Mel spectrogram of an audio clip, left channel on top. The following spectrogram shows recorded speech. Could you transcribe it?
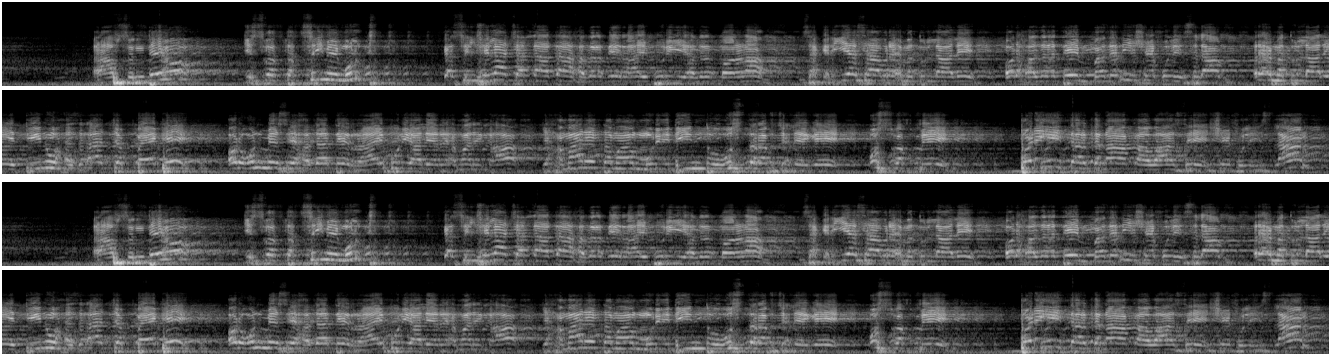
آپ سنتے ہو جس وقت تقسیم ملک کا سلسلہ چل رہا تھا، حضرت رائے پوری، حضرت مولانا زکریا صاحب رحمت اللہ علیہ اور حضرت مدنی شیخ الاسلام رحمت اللہ علیہ، یہ تینوں حضرات جب بیٹھے، اور ان میں سے حضرت رائے پوری علیہ رحمہ نے کہا کہ ہمارے تمام مریدین تو اس طرف چلے گئے۔ اس وقت میں بڑی دردناک دردناک آواز سے شیخ الاسلام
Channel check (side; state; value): both; identical; correlation 1.00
